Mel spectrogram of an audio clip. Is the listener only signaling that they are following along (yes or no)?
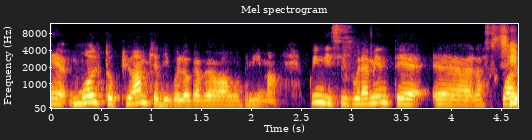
no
